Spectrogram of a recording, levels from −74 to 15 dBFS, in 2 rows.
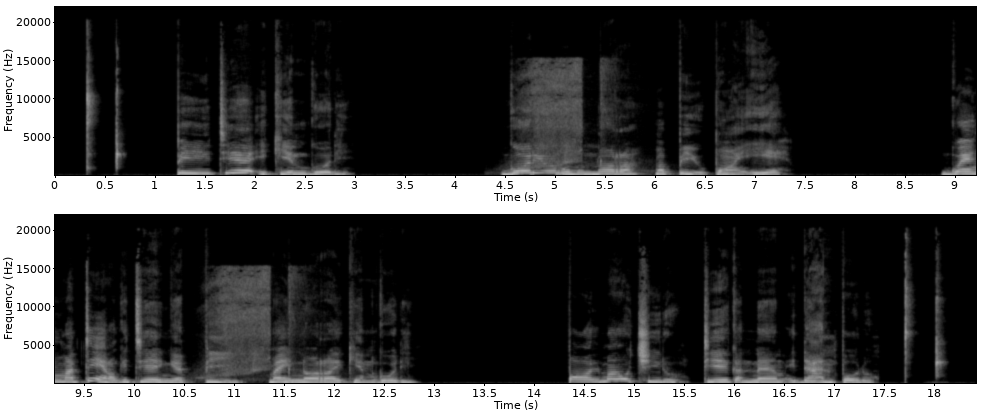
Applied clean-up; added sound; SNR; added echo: none; Whoosh, swoosh, swish; 18 dB; none.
